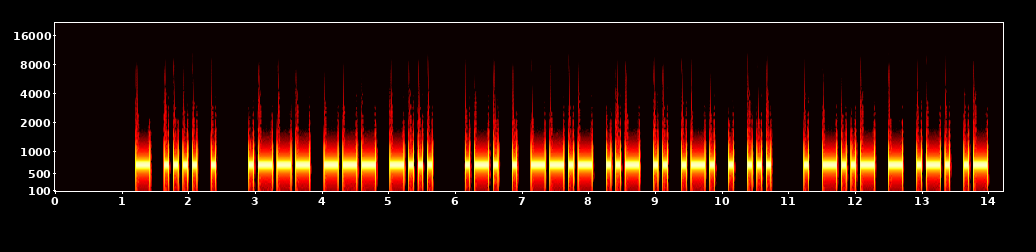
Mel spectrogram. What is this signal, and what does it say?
Morse code, heard as a keyed tone, about 17 wpm, 700 Hz. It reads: THE JOB REQUIRES EXTRA
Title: Pangram Challenge v2 - 17wpm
